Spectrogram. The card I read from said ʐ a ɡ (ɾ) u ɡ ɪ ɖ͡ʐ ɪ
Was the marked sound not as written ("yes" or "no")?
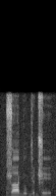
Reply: no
